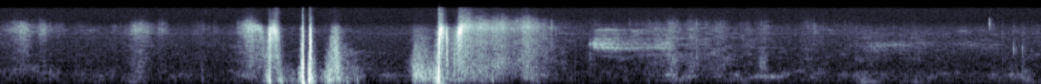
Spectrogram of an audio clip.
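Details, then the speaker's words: Pet dog sleeping: two loud, rough, rattling breath sounds, then fainter noisy breathing with light room noise. Dog snoring. "Ребят, я надеюсь, что слышно этот храп. Сара храпит, да, ребят."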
